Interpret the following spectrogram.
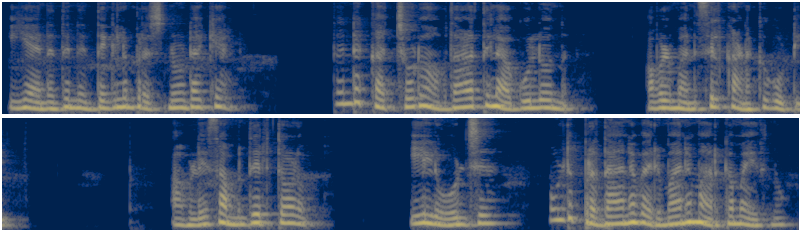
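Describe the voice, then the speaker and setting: Woman storyteller, scripted narration, mellow and husky, even dramatic reading. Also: medium pitch, moderate pace, pauses often, muffled recording.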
